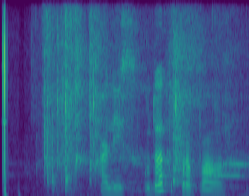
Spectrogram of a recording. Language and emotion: Russian, neutral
